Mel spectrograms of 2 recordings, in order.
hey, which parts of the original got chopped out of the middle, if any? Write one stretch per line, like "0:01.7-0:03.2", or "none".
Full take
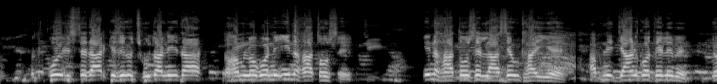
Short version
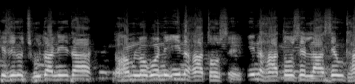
0:03.4-0:04.1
